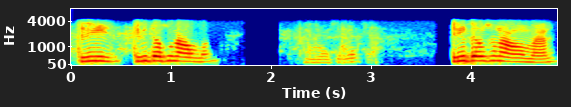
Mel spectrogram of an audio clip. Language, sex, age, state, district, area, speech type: Tamil, male, 18-30, Tamil Nadu, Tiruvarur, rural, conversation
